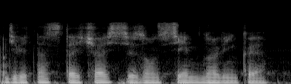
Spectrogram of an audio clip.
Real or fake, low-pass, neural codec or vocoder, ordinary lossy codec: real; 7.2 kHz; none; AAC, 32 kbps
